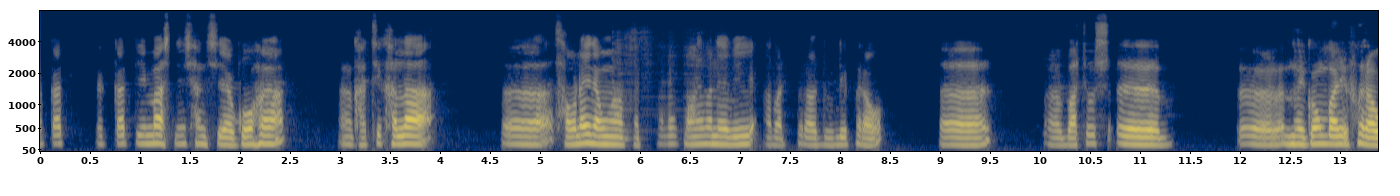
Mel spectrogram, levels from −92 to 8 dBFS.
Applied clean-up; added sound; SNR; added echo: neural mask model DeepFilterNet 3.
